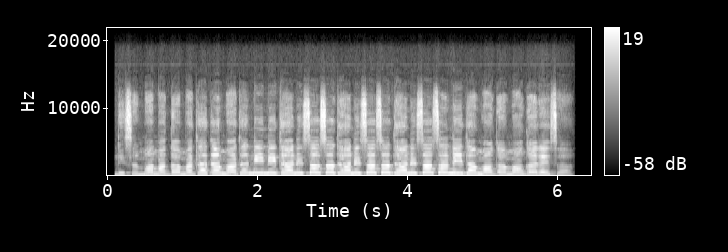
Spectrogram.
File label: voice, pitchshift; izotope radius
